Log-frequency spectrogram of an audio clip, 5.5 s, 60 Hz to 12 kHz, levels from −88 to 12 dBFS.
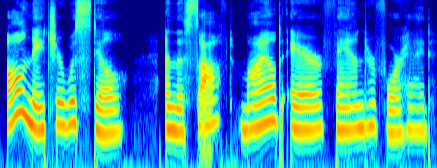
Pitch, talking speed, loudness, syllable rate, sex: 220 Hz, 130 wpm, -19 LUFS, 3.6 syllables/s, female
